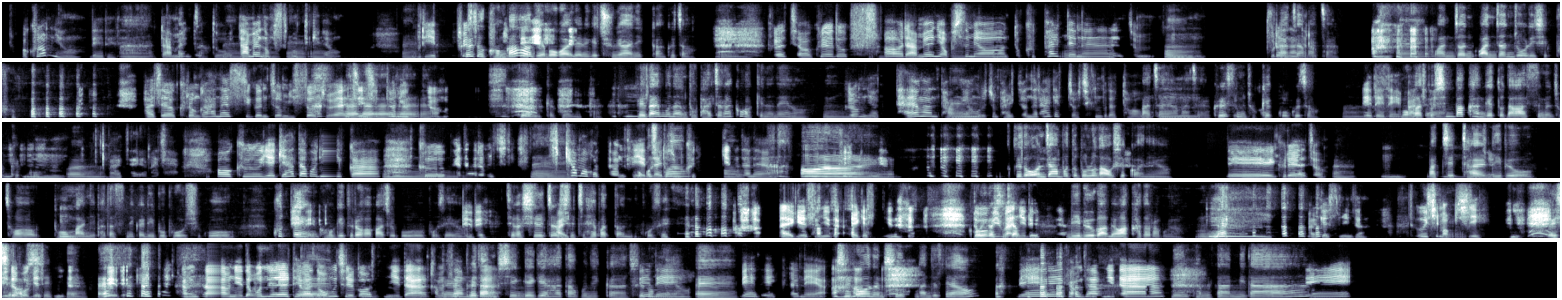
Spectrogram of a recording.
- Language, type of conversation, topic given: Korean, unstructured, 왜 우리는 음식을 배달로 자주 시켜 먹을까요?
- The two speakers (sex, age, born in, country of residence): female, 40-44, South Korea, South Korea; female, 55-59, South Korea, United States
- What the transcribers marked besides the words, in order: distorted speech; laugh; other background noise; tapping; laugh; laugh; laughing while speaking: "싶더라고요"; laugh; laugh; static; "리뷰" said as "리부"; laughing while speaking: "알겠습니다"; laugh; laugh; laughing while speaking: "네네"; laugh; laugh; laugh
